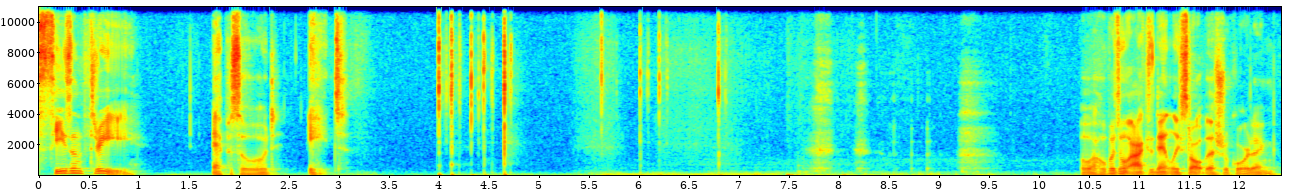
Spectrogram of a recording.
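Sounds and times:
speech: 0.1s - 1.0s, 1.7s - 3.1s, 10.4s - 12.4s
typing on a computer keyboard: 4.0s - 4.8s, 6.0s - 6.9s.

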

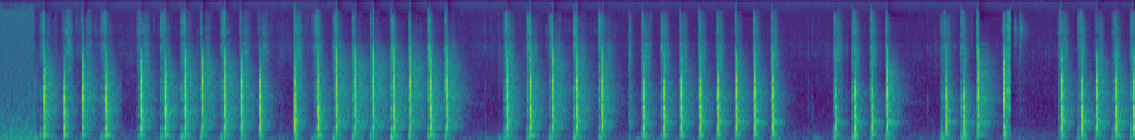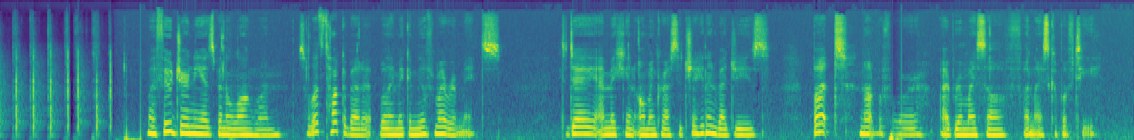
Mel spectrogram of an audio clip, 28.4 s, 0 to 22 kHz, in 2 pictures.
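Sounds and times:
knife chopping vegetables for a meal: 0.5s - 9.8s, 10.4s - 16.0s
speech: 16.0s - 20.5s, 21.3s - 28.0s.

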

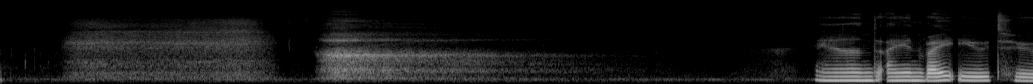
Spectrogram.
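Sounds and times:
deep breathing in through nose, out through mouth: 0.6s - 6.6s
speech: 8.2s - 10.3s.

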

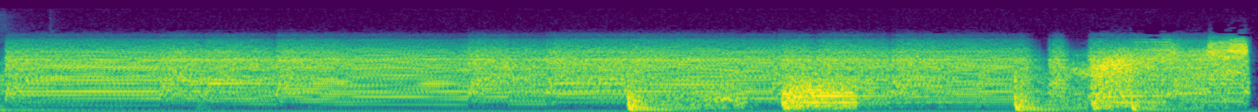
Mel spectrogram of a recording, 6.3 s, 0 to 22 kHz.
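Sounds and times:
loud distorted rock guitar: 0.0s - 6.2s
off-kilter kick drum thumps in a rock song intro: 3.2s - 3.5s.

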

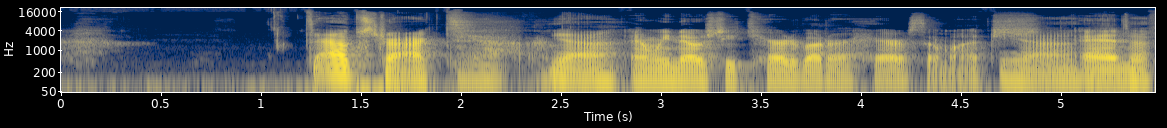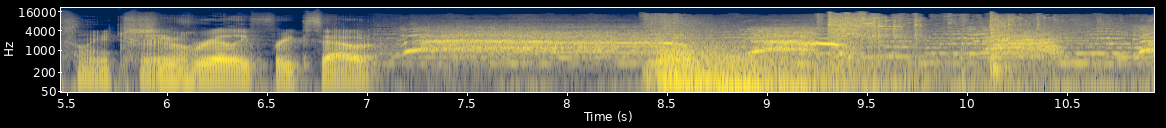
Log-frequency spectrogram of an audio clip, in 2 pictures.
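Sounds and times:
speech: 1.2s - 7.6s, 8.4s - 9.5s
mirror with lipstick writing punched and smashed: 9.1s - 10.6s
breaking glass jangling: 9.3s - 10.4s.

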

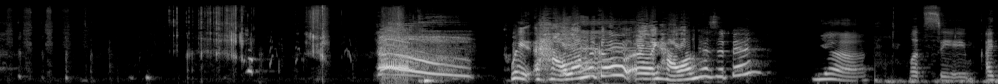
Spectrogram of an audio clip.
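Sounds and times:
crunchy food being bitten and chewed: 1.5s - 3.5s
speech: 5.1s - 9.9s.

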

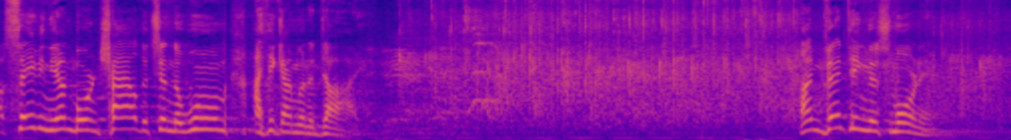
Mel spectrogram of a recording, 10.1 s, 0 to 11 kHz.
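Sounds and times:
speech: 0.0s - 4.2s, 8.0s - 9.5s
audience clapping: 3.9s - 10.0s.

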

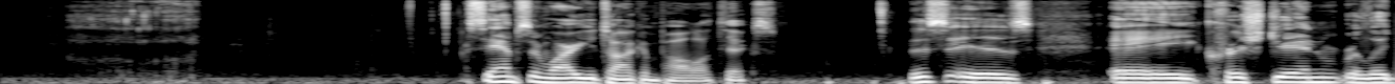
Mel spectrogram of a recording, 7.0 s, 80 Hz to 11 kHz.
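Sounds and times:
low hum: 0.0s - 6.9s
slurping sip of coffee: 0.3s - 1.3s, 2.0s - 2.3s
speech: 2.4s - 6.9s.

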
